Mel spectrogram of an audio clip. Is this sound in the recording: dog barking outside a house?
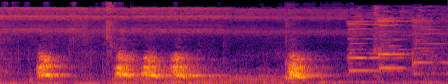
yes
